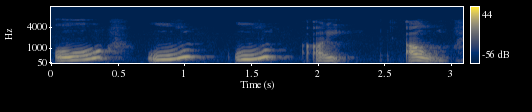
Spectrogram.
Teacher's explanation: जो होठ होते हैं वो पूर्ण रूप से गोलाकार हो जाते हैं, तो वो कहलाते हैं वृत्ताकार स्वर। इसमें है ओ, ऊ, औ।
